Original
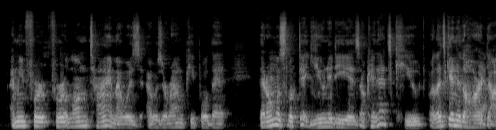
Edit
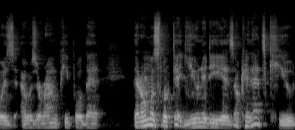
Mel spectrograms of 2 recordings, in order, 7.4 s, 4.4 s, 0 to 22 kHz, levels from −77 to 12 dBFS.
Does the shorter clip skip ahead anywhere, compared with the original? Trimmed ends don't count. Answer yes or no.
no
